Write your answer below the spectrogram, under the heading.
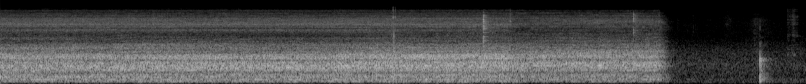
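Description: Gas torch firing into a small gold-melting furnace with a steady loud hiss, heating molten gold and borax flux, which stops abruptly near the end. A few light metal clicks of tongs at the crucible come before it stops, and a single sharp knock follows.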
